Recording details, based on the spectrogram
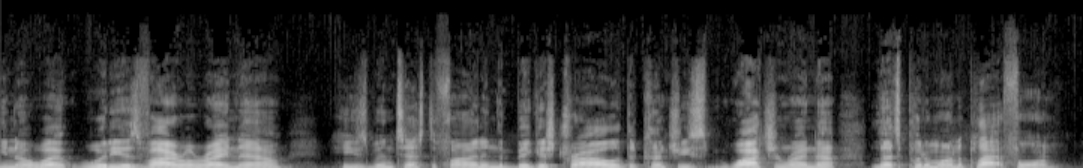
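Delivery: ordinary delivery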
